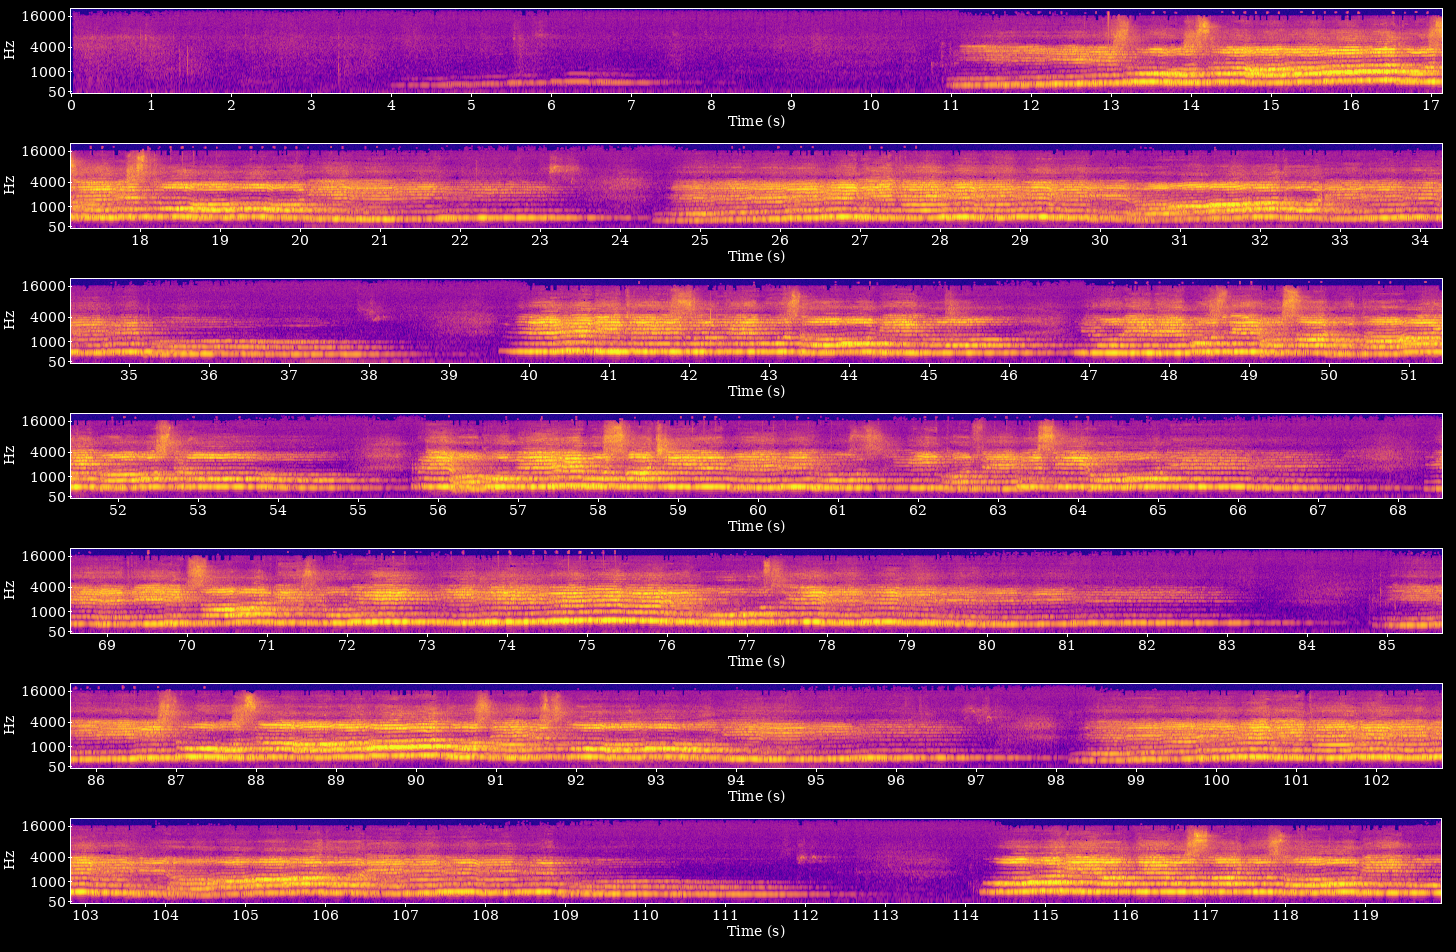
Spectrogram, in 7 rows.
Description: Aquesta peça va ser recuperada i novament interpretada el 2013 pel cor femení Auditexaudi en el marc de l’audició Una passejada per la música monàstica del projecte Cants des del Claustre del Servei d’Arxius de la Federació Catalana de Monges Benedictines (SAF), antecessor de l’ACUB.
by Auditexaudi | Audició del SAF al Monestir de Sant Pau del Camp el 20 desembre 2023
